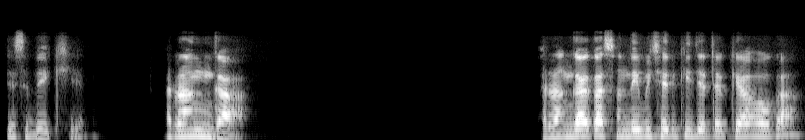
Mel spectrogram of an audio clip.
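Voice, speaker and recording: A woman's voice: on the low side, unhurried, a little mellow. A woman with a Bihari Hindi accent teaching an online grammar lesson. She spells words out letter by letter and asks questions, then answers them herself. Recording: dull lo-fi sound.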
